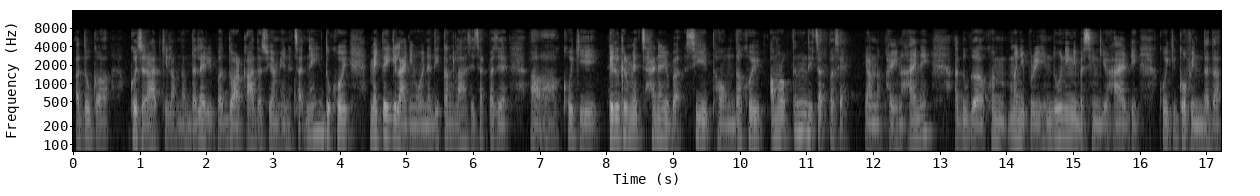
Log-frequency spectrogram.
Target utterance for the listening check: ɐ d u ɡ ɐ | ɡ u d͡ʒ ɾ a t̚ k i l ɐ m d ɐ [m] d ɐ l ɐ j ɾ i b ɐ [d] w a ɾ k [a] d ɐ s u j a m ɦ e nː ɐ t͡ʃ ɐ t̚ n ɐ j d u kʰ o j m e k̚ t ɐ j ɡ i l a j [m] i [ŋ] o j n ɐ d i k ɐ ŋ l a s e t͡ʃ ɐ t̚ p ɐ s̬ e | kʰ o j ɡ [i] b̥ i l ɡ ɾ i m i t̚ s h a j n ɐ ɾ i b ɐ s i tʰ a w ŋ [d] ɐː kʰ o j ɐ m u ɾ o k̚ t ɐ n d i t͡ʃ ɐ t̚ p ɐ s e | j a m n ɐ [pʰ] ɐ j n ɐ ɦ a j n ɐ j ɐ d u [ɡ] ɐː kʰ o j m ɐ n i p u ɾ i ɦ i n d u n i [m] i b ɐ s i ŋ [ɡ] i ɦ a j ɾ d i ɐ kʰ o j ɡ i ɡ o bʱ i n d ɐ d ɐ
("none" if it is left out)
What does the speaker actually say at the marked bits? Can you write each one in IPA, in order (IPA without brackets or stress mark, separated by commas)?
m, d, a, n, ŋ, i, d, pʰ, ɡ, ŋ, ɡ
